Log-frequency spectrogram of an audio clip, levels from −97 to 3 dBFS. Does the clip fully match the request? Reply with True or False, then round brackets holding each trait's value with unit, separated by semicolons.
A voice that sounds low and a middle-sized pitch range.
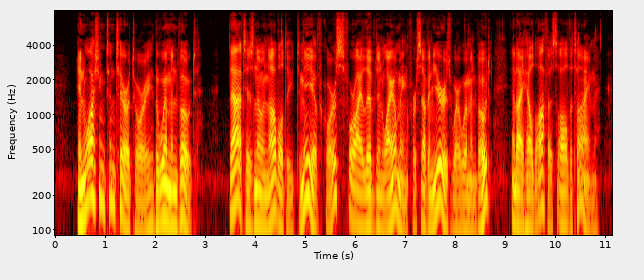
True (105 Hz; 4.1 semitones)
